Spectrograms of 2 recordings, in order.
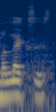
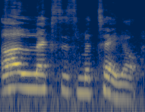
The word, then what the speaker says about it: Alexis Mateo: did my first episode I said Alexis's name wrong I said my Lexus I better say Alexis Mateo I felt like she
